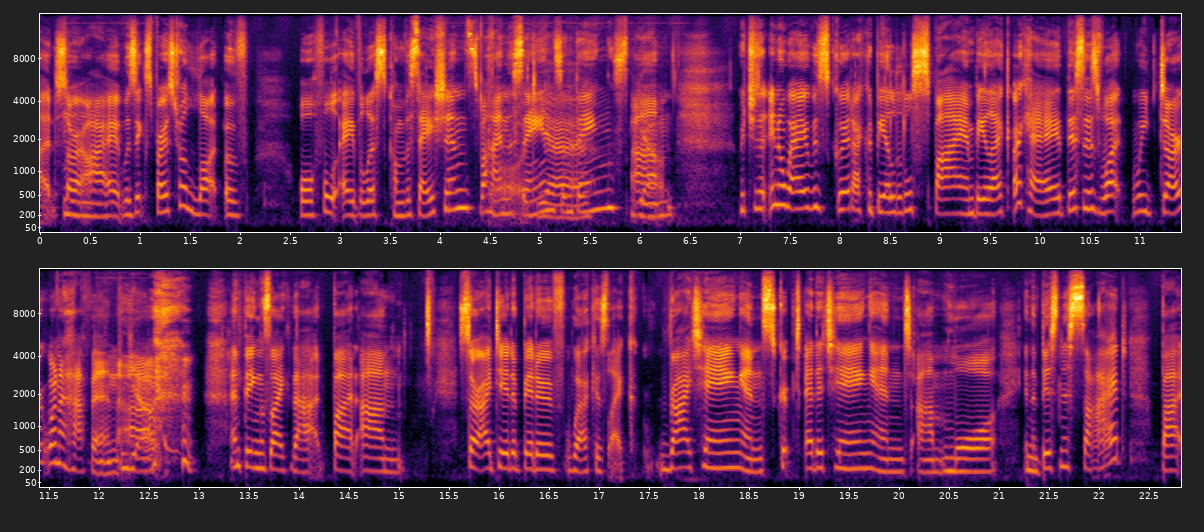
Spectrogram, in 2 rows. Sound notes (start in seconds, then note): 12.2 chuckles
